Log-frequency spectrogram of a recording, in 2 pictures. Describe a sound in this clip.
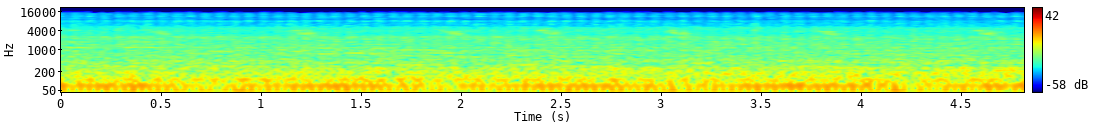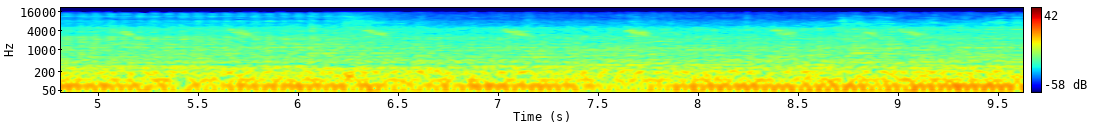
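A truck engine idles with a steady low rumble nearby.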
